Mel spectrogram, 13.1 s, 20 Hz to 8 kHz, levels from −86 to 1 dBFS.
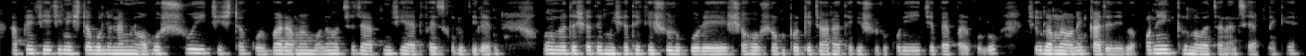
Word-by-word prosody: আপনি 170 +3 -1
যে 185 - +4
জিনিসটা 180 -1 +1
বললেন, 170 0 +4
আমি 170 0 +5
অবশ্যই 180 +4 0
চেষ্টা 175 0 -6
করব। 155 0 -4
আর 165 - +4
আমার 170 0 +3
মনে 165 +1 -2
হচ্ছে 170 +1 -3
যে, 170 - +1
আপনি 160 +2 -9
যে 170 - -5
এডভাইস 160 +1 -3
গুলো 165 0 -4
দিলেন, - - -2 0.5
অন্যদের 180 -1 +3
সাথে 175 0 +1
মিশা 170 0 +2
থেকে 175 0 -1
শুরু 165 -1 +2
করে, 160 -1 +4 0.3
শহর 160 +1 0
সম্পর্কে 165 0 -2
জানা 160 0 0
থেকে 165 -1 -5
শুরু 160 -1 -13
করে, 165 0 -4
এই 165 - -3
যে 165 - -3
ব্যাপারগুলো, 155 +2 -5 0.4
সেগুলো 180 -1 +3
আমরা 170 0 +7
অনেক 165 +1 +1
কাজে 155 -1 +3
দেবো। 150 - -3 0.2
অনেক 195 +1 +5
ধন্যবাদ 160 -4 +2
জানাচ্ছি 155 - -6
আপনাকে। 155 +3 -15
170 Hz, 195 wpm, -20 LUFS, 160-175 Hz, 0.5 s, আমরা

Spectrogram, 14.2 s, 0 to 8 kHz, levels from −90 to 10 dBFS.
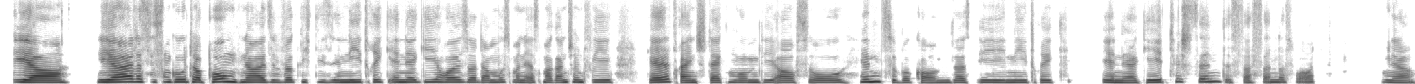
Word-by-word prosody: Ja, 195 -3 +7 0.3
ja, 220 +3 +8
das 245 -3 0
ist 215 - -8
'n 225 - -2
guter 230 -2 +3
Punkt, 240 +2 +5
ne? 205 0 +2
Also 200 -2 -1
wirklich 210 -1 -5
diese 195 -1 -7
Niedrigenergiehäuser, 210 +1 -1
da 190 -1 -5
muss 205 +2 -6
man 195 -1 -5
erst 190 - -7
mal 195 - -3
ganz 190 +4 -3
schön 210 -2 -2
viel 205 -1 -4 0.4
Geld 210 +2 +2
reinstecken, 185 +1 -2
um 185 0 -3
die 190 0 -6
auch 180 0 -1
so 185 +3 -4 0.2
hinzubekommen, 180 -7 0
dass 180 -1 -4
die 190 -2 -3
niedrigenergetisch 185 - -3
sind. 255 +1 -1
Ist 200 -6 -12
das 170 - -7
dann 210 - -4
das 210 -1 -7
Wort? - - -6 0.7
Ja. 175 -2 -4
200 Hz, 155 wpm, -23 LUFS, 185-215 Hz, 0.7 s, ja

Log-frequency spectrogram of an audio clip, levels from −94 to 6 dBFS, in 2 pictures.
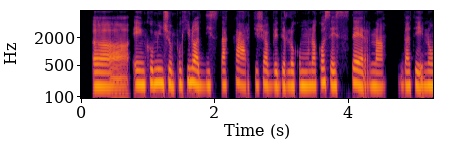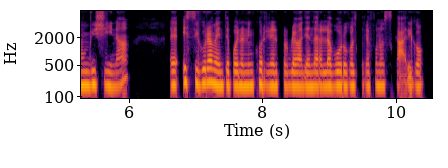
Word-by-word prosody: uhm, 170 - +2
e 190 - -1
incominci 200 +1 +2
un 185 - +1
pochino 200 +3 +2
a 190 - +5
distaccarti, 185 0 -4
cioè, 185 +1 -2
a - - -9
vederlo 180 0 -1
come 180 0 0
una 180 0 +1
cosa 205 -1 0
esterna 180 -2 0 0.2
da 180 -3 -3
te, 175 -2 -1
non 180 0 +2
vicina, 180 -1 -1 0.7
uhm, 185 - +1
e 215 - +2
sicuramente 195 -2 +3
poi 175 0 +2
non 175 0 +2
incorri 180 0 -1
nel 175 0 +1
problema 175 -1 0
di 170 - -1
andare 170 0 +1
al - - -1
lavoro 175 0 +2
col 175 0 -2
telefono 175 0 -5
scarico. 175 -2 -3
180 Hz, 190 wpm, -23 LUFS, 175-185 Hz, 0.7 s, a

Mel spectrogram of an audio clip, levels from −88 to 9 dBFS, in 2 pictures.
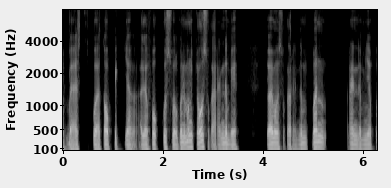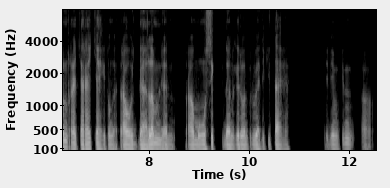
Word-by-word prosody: bahas 95 -1 +1 0.2
sebuah - - +4
topik - - +3
yang 90 -1 +1
agak 95 0 +2
fokus. 110 +3 0
Walaupun 95 +6 +3
emang 130 +1 +5
cowok 130 - +7
suka 90 - -5
random, 105 +3 +2
ya, - - -5 0.6
cowok 100 - +8
emang 110 - +5
suka 105 -1 -8
random, 95 +3 -2
cuman 120 +1 +6 0.5
random 100 -2 -1 0.2
pun 130 +7 -3
receh-receh 105 -1 -1
gitu, 90 +1 -6
enggak 95 - -12
terlalu 90 +1 +1
dalam 95 +2 +2
dan 90 -2 -4 0.2
terlalu 90 0 -2
mengusik 95 -1 -3
dalam 90 -1 -1
kehidupan 90 -1 -2
pribadi 95 0 -4
kita, 90 -2 -4
ya. 90 0 -14 0.8
Jadi 95 - -12
mungkin, 95 +3 -8
eee, - - -19
95 Hz, 165 wpm, -25 LUFS, 90-105 Hz, 0.8 s, cowok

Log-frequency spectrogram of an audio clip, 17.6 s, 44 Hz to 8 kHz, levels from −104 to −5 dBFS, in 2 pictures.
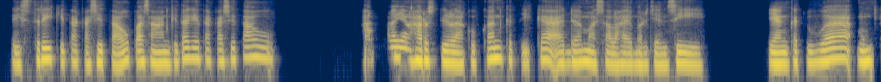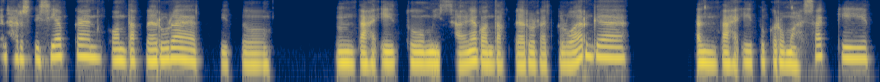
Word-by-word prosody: istri 175 +7 +1
kita 160 -3 -5
kasih 145 +1 -1
tahu, 140 +3 +2
pasangan 160 -2 +2
kita, 155 +6 -1
kita 185 -3 -2
kasih 170 +2 -2
tahu 210 0 -1 0.9
apa 205 - -9
yang 190 -2 +1
harus 175 -1 +4
dilakukan 155 +6 +2
ketika 175 -1 -1
ada 155 +2 +1
masalah 145 -3 +1
emergensi. 135 0 0 0.6
Yang 145 0 +3
ke-2, 170 +6 +2
mungkin 170 +6 0
harus 195 -2 -1
disiapkan 220 +2 0
kontak 175 -1 0
darurat, 180 0 +3 0.2
gitu. 135 -1 -4 0.7
Entah 150 -2 +2
itu 150 -1 +1
misalnya 145 +2 +2
kontak 140 -1 0
darurat 135 0 -1
keluarga, 205 +8 +1 0.7
entah 145 -1 +2
itu 155 0 -5
ke - - -6
rumah 145 -3 +1
sakit, 200 -3 -1
160 Hz, 125 wpm, -22 LUFS, 145-190 Hz, 0.9 s, harus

